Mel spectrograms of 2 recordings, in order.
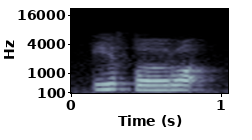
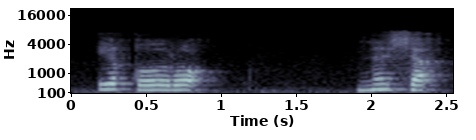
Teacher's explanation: آپ نے تھوڑا سا ایسے جھٹکے کے ساتھ حمزہ کی آواز کو لے کر آنا ہے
